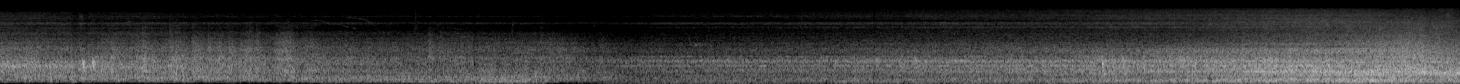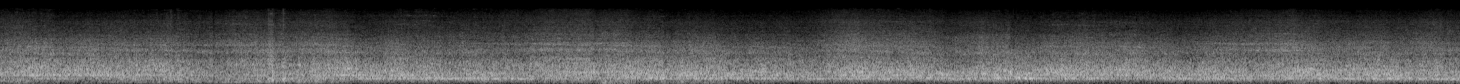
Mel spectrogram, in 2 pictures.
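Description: A train passing through the station, its wheels running on the rails. The sound dies down over the first few seconds, then builds again and is loud from about twelve seconds in as the train rolls past.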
